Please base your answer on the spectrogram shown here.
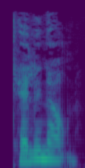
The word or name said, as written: KALDENAVNS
